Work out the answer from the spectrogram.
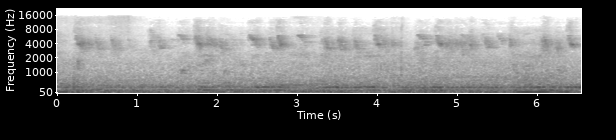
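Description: Birds chirping, many short high chirps repeating in quick clusters, over a low steady hum.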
